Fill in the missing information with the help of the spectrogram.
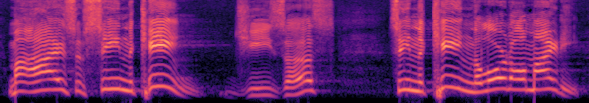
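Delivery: high, loud, slowing on the King; preacher quoting Isaiah to the congregation, fervent; fervent scripture preaching. Acted. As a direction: proclaim the verse with fire. Reading Isaiah with rising force.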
